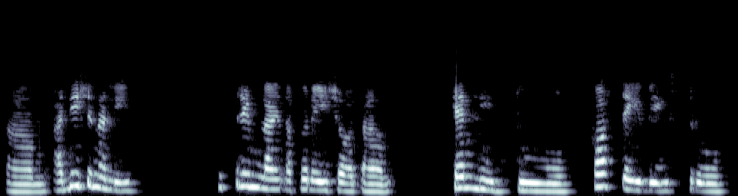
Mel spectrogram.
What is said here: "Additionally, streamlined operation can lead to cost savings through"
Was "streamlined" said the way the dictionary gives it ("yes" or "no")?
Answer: no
